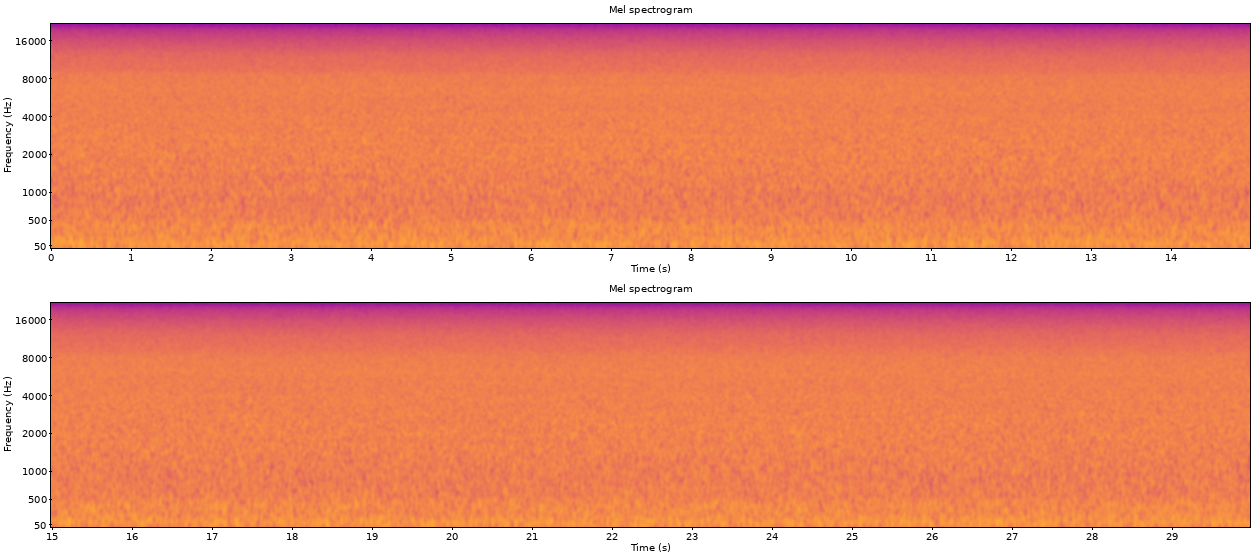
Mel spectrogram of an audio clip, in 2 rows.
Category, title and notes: Sound effects > Natural elements and explosions
250607 Albi River north
Subject : Recording of the river/dam northen side of the river. Date YMD : 2025 06 07 (Saturday). Early morning. Time =05h30ish Location : Albi 81000 Tarn Occitanie France. Hardware : Tascam FR-AV2, Rode NT5 with WS8 windshield. Had a pouch with the recorder, cables up my sleeve and mic in hand. Weather : Grey sky. Little to no wind, comfy temperature. Processing : Trimmed in Audacity. Other edits like filter, denoise etc… In the sound’s metadata. Notes : An early morning sound exploration trip. I heard a traffic light button a few days earlier and wanted to record it at a calmer time.
2025, 81000, Albi, City, dam, Early, Early-morning, France, FR-AV2, hand-held, handheld, Mono, morning, NT5, Occitanie, Outdoor, river, Rode, Saturday, Single-mic-mono, Tarn, Tascam, urbain, water, Wind-cover, WS8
